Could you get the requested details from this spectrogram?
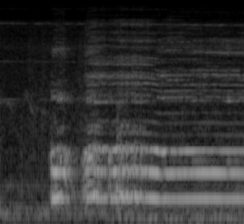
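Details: Pelung chicken rooster from a breeders' group in Sukabumi, Indonesia, practising its crow at home while sunning; a loud harmonic crow opens with broken notes, then holds one long steady tone to the end.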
